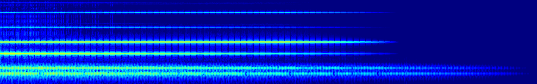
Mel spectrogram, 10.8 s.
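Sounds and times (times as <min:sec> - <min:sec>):
computer tones: 0:00.0 - 0:07.7.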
